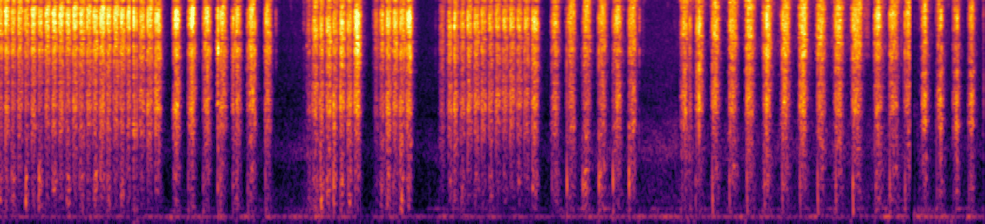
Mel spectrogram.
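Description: A gloved hand files long, thin, hollow-shelled clear plastic (ABS) press-on nail tips glued onto the fingers with a white abrasive nail file. A continuous bright rasping rub gives way to quick, rhythmic back-and-forth scratching strokes, with brief pauses, over a faint low hum.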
